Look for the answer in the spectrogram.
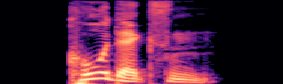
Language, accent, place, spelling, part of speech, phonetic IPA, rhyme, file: German, Germany, Berlin, Kodexen, noun, [ˈkoːdɛksn̩], -oːdɛksn̩, De-Kodexen.ogg
- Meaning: dative plural of Kodex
